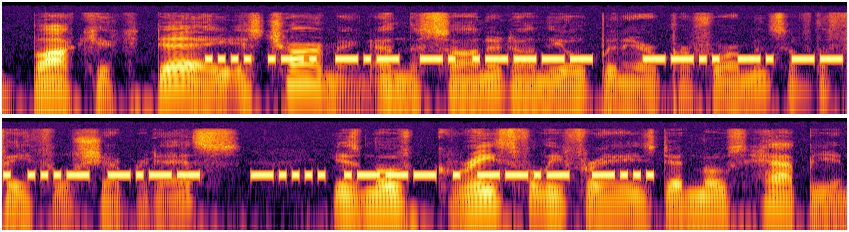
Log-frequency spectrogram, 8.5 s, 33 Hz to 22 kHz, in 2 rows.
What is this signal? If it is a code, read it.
Morse code, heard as a keyed tone, hand-sent with a paddle, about 37 wpm, 820 Hz, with speech in English. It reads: HRKN1 ZNGVY 6JEQB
